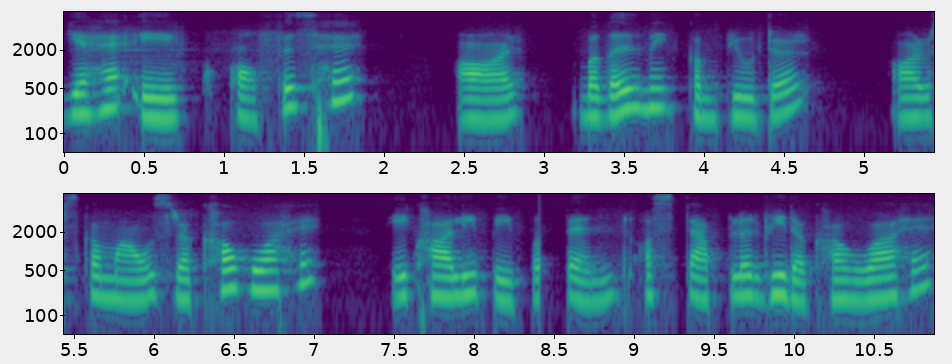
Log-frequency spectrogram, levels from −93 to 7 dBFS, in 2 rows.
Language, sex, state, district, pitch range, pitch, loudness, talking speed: Hindi, female, Uttar Pradesh, Etah, 180-230 Hz, 195 Hz, -27 LUFS, 140 wpm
